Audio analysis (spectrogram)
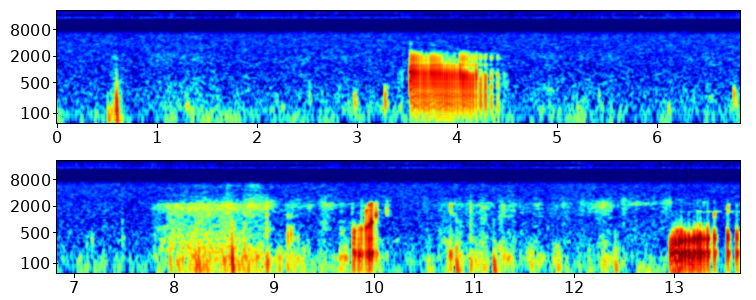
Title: starving stomach rumbles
